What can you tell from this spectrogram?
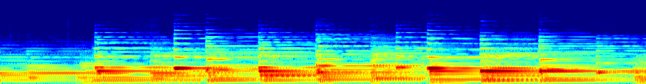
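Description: Piano playing a slow hymn in full chords, a new chord struck about every half second and each left to ring.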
